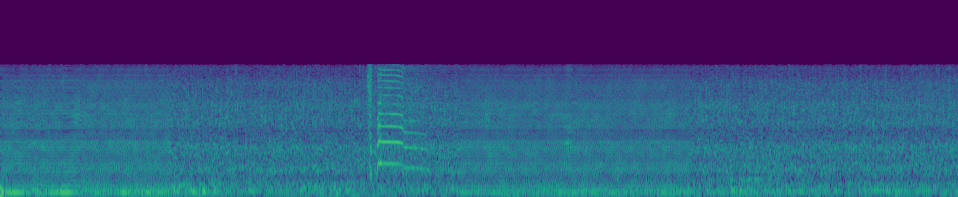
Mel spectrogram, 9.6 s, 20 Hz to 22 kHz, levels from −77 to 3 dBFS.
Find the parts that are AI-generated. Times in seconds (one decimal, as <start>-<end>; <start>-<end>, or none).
0.0-1.7; 4.6-6.9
